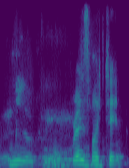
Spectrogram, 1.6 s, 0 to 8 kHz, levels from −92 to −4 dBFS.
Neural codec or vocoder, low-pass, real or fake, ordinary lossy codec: codec, 16 kHz, 2 kbps, X-Codec, HuBERT features, trained on balanced general audio; none; fake; none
